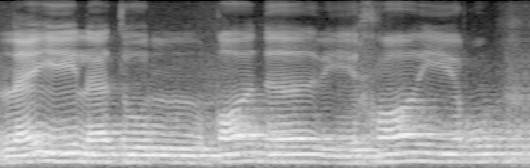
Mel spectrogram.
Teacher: Lailatul Qadri nya kasroh ri, kemudian pendek, tipis pendek.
